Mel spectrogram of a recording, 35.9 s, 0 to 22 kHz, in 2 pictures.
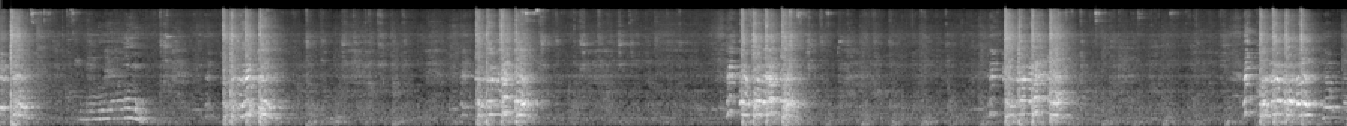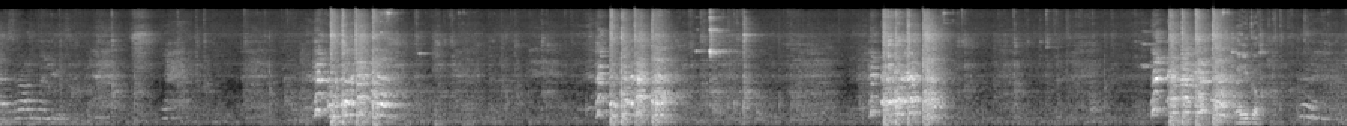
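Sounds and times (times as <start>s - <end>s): punches hitting heavy bag: 13.2s - 14.5s, 16.6s - 17.6s, 22.3s - 23.4s, 29.7s - 30.7s.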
